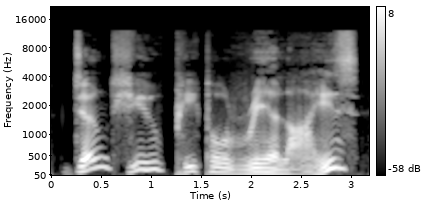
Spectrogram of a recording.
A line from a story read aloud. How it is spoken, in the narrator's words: said Lockhart, speaking slowly, as though they were all a bit dim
